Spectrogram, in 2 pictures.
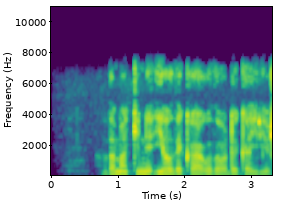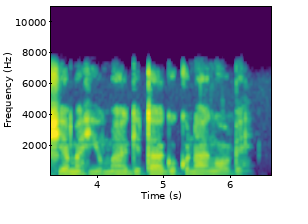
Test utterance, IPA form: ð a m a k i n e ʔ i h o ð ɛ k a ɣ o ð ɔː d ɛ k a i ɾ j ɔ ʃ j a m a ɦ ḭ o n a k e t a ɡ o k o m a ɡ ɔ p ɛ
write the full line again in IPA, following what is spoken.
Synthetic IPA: ð a m a k i n e ʔ i h o ð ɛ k a ɣ o ð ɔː d ɛ k a i ɾ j ɔ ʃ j a m a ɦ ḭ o m a ɡ e t a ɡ o k o n a ŋ ɔ b ɛ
